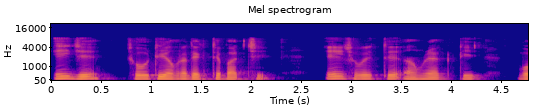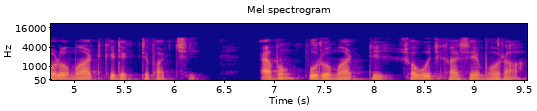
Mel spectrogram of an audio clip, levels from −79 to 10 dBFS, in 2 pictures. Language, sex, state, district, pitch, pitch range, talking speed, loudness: Bengali, male, West Bengal, Dakshin Dinajpur, 120 Hz, 110-135 Hz, 125 wpm, -22 LUFS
